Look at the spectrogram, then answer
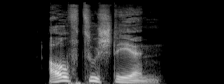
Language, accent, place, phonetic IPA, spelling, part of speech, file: German, Germany, Berlin, [ˈaʊ̯ft͡suˌʃteːən], aufzustehen, verb, De-aufzustehen.ogg
- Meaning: zu-infinitive of aufstehen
